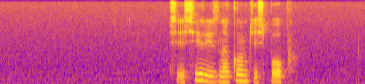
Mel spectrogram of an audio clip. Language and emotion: Russian, neutral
